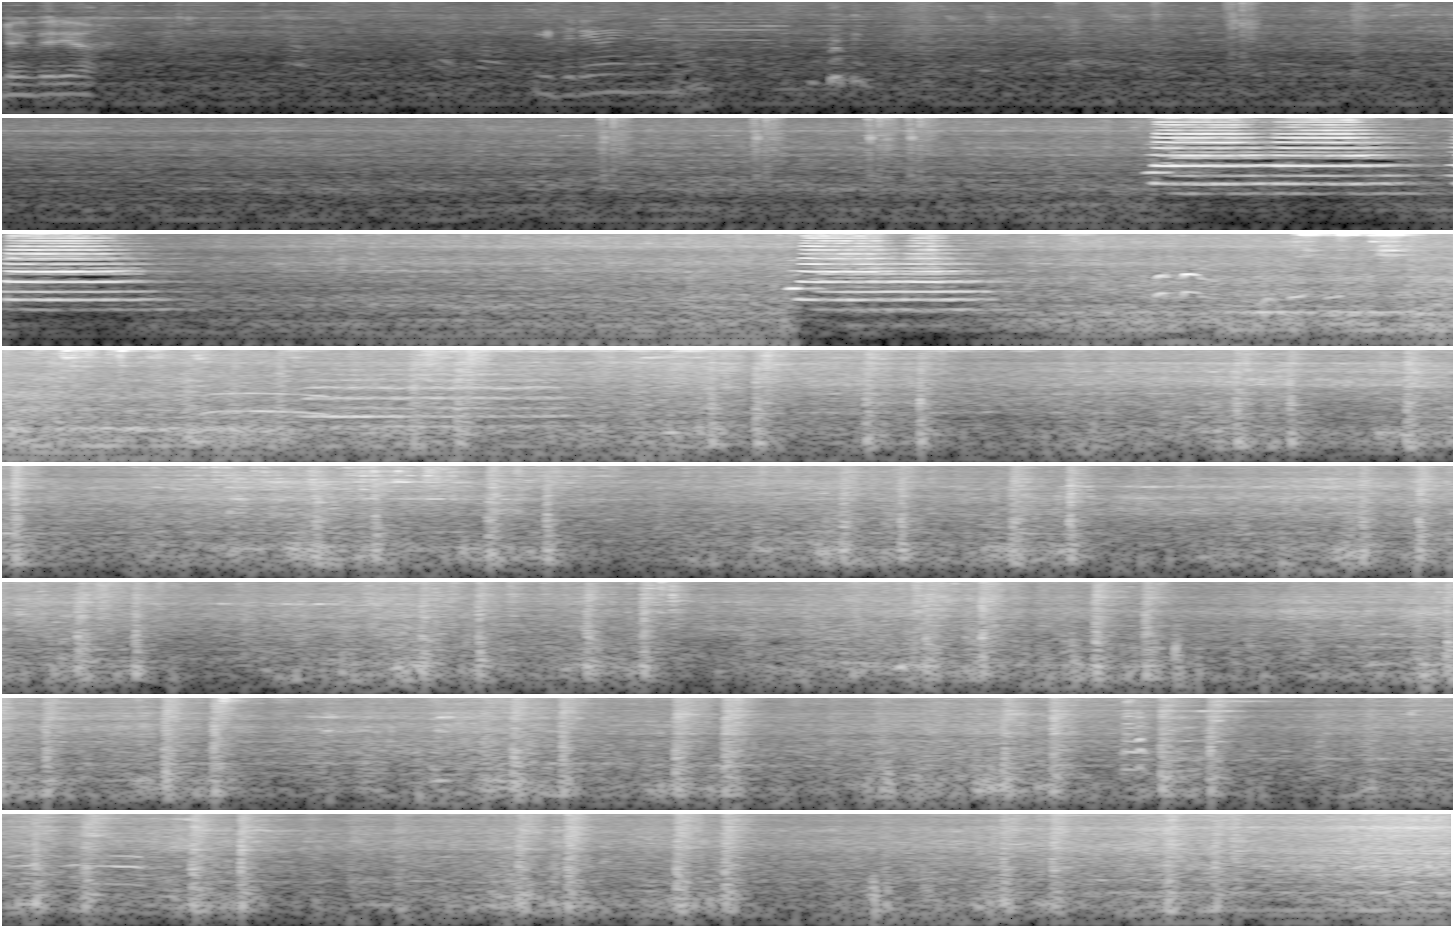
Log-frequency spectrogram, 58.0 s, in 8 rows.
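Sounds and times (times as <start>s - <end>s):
train coaches rumbling past: 0.0s - 58.0s
wheels clacking over rail joints: 20.9s - 42.2s.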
